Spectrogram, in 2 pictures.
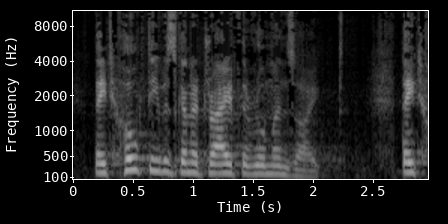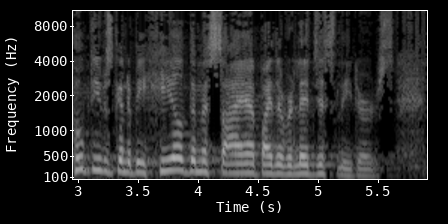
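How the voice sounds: Pitch varies by ordinary amounts as a natural reading voice goes on.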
